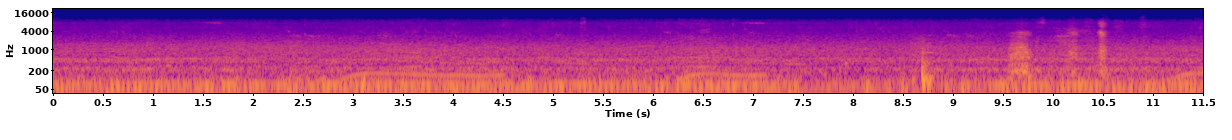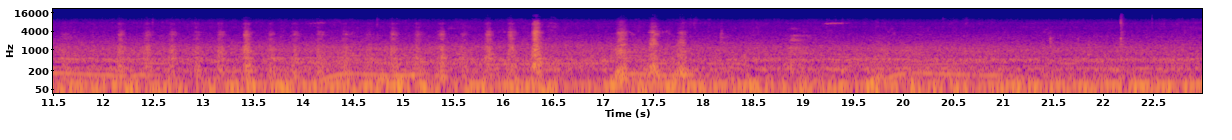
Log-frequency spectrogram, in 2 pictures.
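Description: Honeybees buzzing around an open hive: a steady low hum, with single buzzes that rise and fall in pitch every few seconds. A run of light clicks and taps comes in the middle.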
